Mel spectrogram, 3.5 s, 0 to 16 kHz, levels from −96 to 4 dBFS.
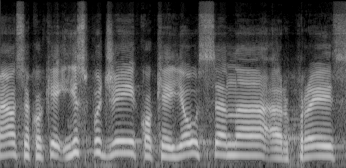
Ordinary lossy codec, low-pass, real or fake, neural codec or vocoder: Opus, 24 kbps; 14.4 kHz; real; none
